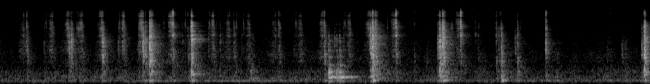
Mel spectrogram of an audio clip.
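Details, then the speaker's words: Suzuki DR350S after fixing hard-to-find neutral and jumping out of gear: crisp, distinct clicks as gears are shifted by hand, each detent snapping in cleanly; neutral now solid and easy to find. "Oh yeah, solid. Very easy to find neutral now."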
